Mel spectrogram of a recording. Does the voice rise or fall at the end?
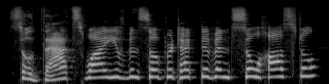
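rise. The voice rises at the end, like a question.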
